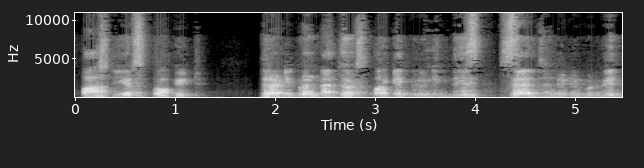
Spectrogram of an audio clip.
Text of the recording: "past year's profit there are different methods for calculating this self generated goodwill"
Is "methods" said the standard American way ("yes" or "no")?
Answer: no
